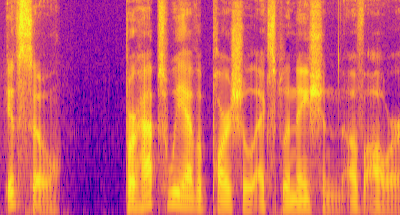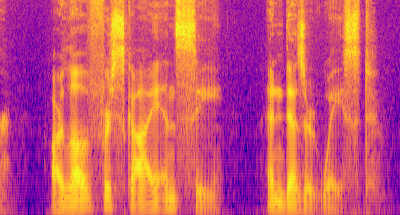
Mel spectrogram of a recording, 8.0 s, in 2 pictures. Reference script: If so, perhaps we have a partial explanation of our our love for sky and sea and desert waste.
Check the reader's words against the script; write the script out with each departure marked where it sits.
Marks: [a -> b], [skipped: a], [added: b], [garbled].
If so, perhaps we have a partial explanation of our our love for sky and sea and desert waste.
